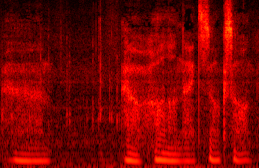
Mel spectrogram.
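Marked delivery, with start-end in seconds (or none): none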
